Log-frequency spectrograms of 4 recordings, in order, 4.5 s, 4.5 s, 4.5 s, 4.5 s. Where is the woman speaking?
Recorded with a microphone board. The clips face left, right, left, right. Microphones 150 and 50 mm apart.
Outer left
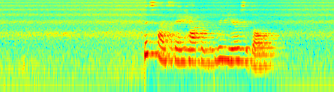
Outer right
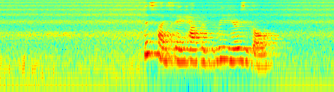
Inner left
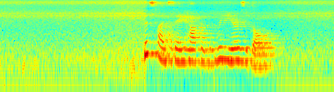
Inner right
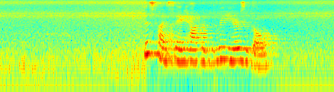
25° left (ahead or behind), 7.5 m.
